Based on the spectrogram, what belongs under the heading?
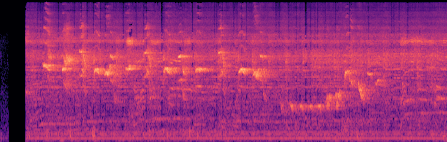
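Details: A female White-rumped Shama at a small zoo sings in response to music being played: a rich, fast run of clear, varied whistled phrases that rise and fall, over the background music and a steady low hum.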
